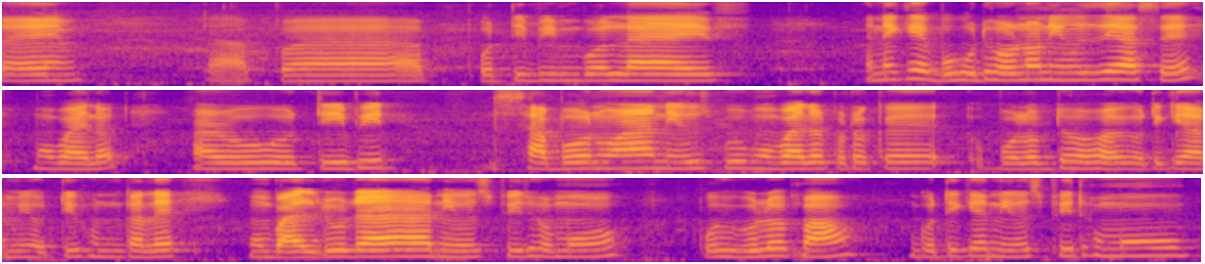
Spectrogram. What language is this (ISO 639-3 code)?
asm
